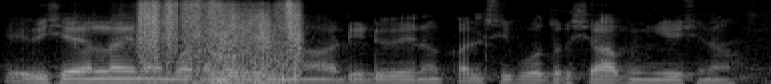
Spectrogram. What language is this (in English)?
Telugu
